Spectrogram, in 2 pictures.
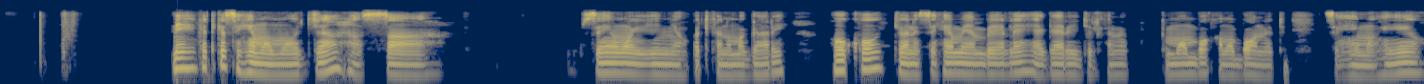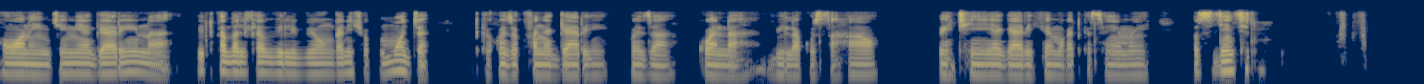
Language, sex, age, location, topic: Swahili, male, 25-35, Nairobi, finance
